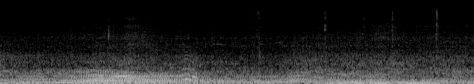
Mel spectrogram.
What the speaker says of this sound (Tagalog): Ang ingay naman ng sasakyan eh.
